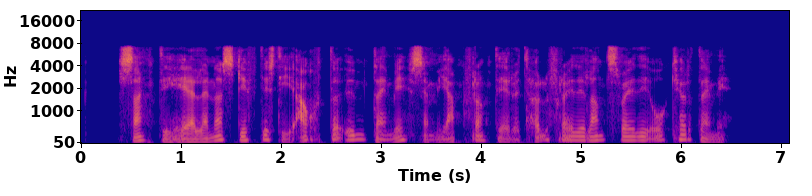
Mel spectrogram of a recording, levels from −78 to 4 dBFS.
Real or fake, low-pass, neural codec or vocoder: fake; 7.2 kHz; codec, 16 kHz, 16 kbps, FunCodec, trained on Chinese and English, 50 frames a second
